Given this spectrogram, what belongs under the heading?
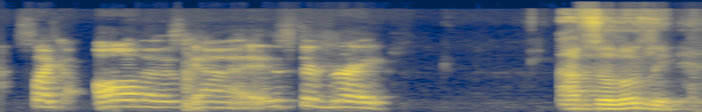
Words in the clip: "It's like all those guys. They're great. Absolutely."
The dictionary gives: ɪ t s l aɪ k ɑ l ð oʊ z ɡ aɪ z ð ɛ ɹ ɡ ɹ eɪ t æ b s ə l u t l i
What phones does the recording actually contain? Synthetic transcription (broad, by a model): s l aɪ k ɑ l ð oʊ z ɡ aɪ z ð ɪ ɡ ɹ eɪ t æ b s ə l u t l i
